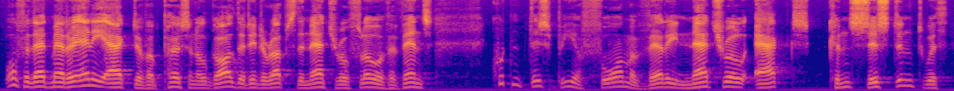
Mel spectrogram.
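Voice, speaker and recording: A man's voice: mid-range voice, normal speed, lightly acted. An actor playing a devout young male student, thoughtful and intense, with formal, earnest phrasing in an audio drama. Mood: earnest, pondering. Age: young adult.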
